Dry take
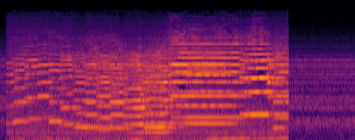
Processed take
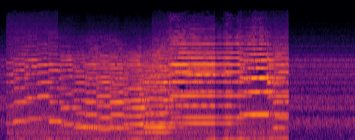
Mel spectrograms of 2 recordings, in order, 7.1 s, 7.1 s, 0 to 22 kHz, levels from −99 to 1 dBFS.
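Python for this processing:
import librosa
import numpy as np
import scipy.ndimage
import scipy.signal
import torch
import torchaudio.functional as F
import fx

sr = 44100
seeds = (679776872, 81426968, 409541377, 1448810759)

y = fx.high_shelf(x, sr, hz=5700.0, db=-8.5, at=(1.16, 3.04))
y = fx.over_compress(y, sr, threshold_db=-31.0, ratio=-0.5, at=(4.3, 4.83))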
